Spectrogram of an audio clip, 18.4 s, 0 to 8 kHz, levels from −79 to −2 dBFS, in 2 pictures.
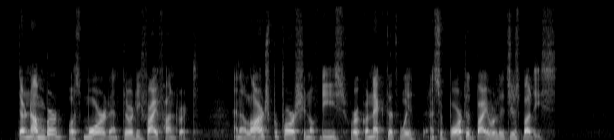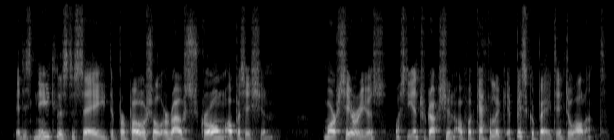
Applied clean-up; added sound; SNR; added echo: none; none; none; none.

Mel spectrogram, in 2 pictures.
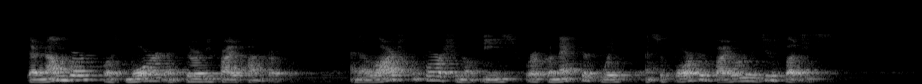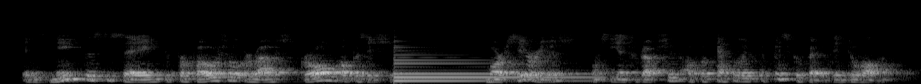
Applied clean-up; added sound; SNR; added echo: neural separator model SepFormer DNS4.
